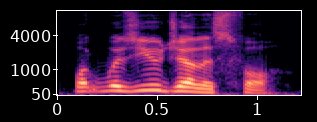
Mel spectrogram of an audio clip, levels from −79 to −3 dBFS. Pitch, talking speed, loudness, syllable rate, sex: 155 Hz, 245 wpm, -17 LUFS, 6.1 syllables/s, male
